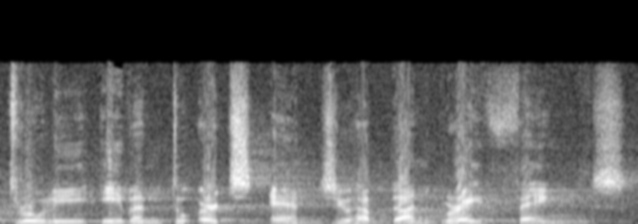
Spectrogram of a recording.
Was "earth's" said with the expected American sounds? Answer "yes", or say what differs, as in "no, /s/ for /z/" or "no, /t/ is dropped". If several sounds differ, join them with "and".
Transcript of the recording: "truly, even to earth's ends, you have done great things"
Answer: no, /t/ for /θ/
